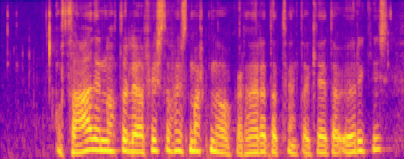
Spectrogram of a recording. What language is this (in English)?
Icelandic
